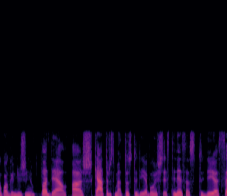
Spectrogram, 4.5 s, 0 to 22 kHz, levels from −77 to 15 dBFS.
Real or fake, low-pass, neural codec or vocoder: real; 7.2 kHz; none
